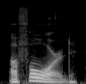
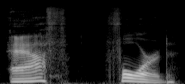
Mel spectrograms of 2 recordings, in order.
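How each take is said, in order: First: The word is said smoothly as one unit. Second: The word is split with a pause between syllables. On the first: This is how it is said in conversation. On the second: This is said to help with spelling.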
